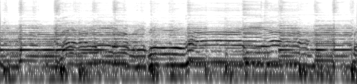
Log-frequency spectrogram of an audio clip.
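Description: A live acoustic band playing: a male voice sings in Hindi over strummed acoustic guitar, bass guitar and a cajon.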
